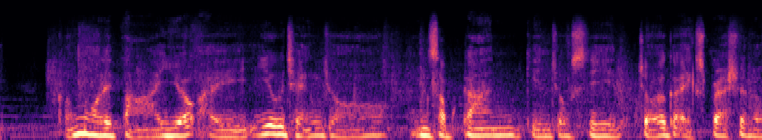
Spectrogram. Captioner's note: rusting of paper, background chatter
